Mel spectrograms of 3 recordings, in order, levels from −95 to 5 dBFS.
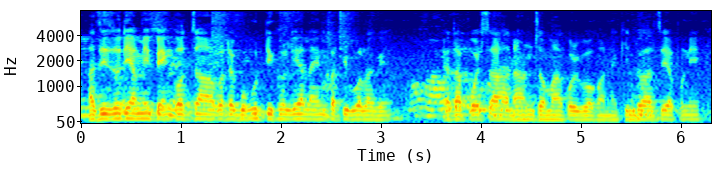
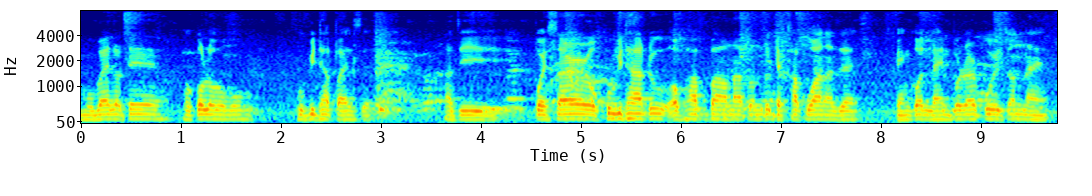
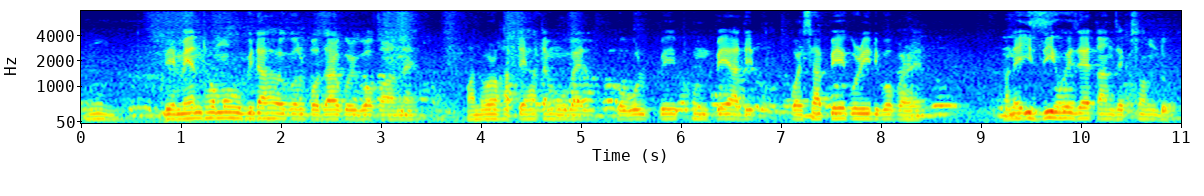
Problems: constant background noise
